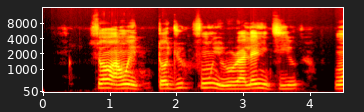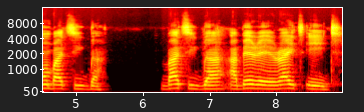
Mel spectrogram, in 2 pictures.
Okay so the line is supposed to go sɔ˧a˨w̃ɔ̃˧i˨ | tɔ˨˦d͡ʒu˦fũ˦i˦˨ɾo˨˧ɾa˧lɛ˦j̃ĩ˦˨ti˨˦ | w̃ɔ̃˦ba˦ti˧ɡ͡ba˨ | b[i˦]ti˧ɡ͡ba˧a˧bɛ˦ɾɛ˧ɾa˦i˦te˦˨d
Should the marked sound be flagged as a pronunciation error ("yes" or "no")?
yes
